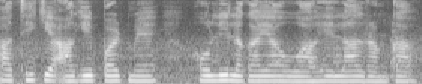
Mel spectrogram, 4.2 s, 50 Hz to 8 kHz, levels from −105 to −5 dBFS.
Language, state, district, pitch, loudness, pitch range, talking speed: Hindi, Arunachal Pradesh, Papum Pare, 180 Hz, -16 LUFS, 175-190 Hz, 170 wpm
